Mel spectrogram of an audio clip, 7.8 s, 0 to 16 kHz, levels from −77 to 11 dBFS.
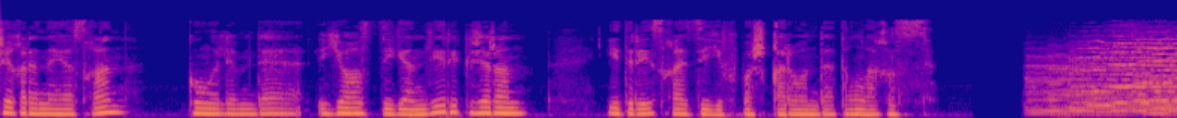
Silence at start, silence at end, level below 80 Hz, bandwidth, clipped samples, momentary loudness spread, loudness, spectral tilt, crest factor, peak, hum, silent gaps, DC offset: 0 s; 0 s; -54 dBFS; 8.6 kHz; under 0.1%; 9 LU; -21 LUFS; -6.5 dB/octave; 14 dB; -6 dBFS; none; 6.49-6.76 s; under 0.1%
